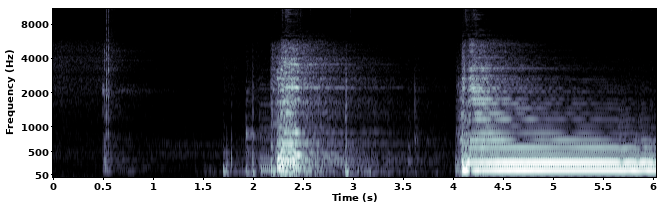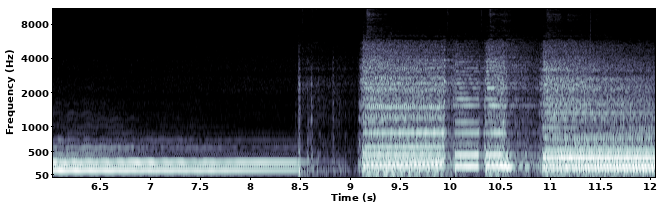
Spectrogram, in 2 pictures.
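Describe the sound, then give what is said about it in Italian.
Electric guitar played through a multi-effects unit set to crunch distortion presets from its second bank: a couple of short gritty strums, a long ringing chord that wobbles as it fades, then a run of choppy, loud distorted chords. “Andiamo nel banco B, dove ci dovrebbero essere dei crunch, situazioni un po' più cattivelle.”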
